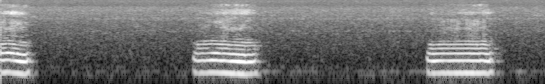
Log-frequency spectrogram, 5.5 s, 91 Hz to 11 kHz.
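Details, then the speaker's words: Sleeping cat snoring loudly: three short, tonal, humming snores about two seconds apart, roughly 26 per minute, in a quiet room. "Кто так храпит? Кто так храпит, а? Кто так храпит?"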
